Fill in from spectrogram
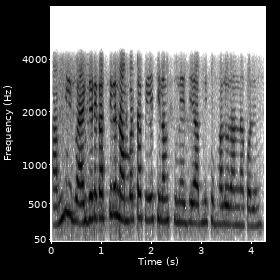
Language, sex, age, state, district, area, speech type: Bengali, female, 45-60, West Bengal, Kolkata, urban, conversation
